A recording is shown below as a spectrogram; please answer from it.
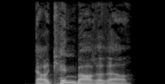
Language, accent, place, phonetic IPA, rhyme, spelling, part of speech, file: German, Germany, Berlin, [ɛɐ̯ˈkɛnbaːʁəʁɐ], -ɛnbaːʁəʁɐ, erkennbarerer, adjective, De-erkennbarerer.ogg
- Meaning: inflection of erkennbar: 1. strong/mixed nominative masculine singular comparative degree 2. strong genitive/dative feminine singular comparative degree 3. strong genitive plural comparative degree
